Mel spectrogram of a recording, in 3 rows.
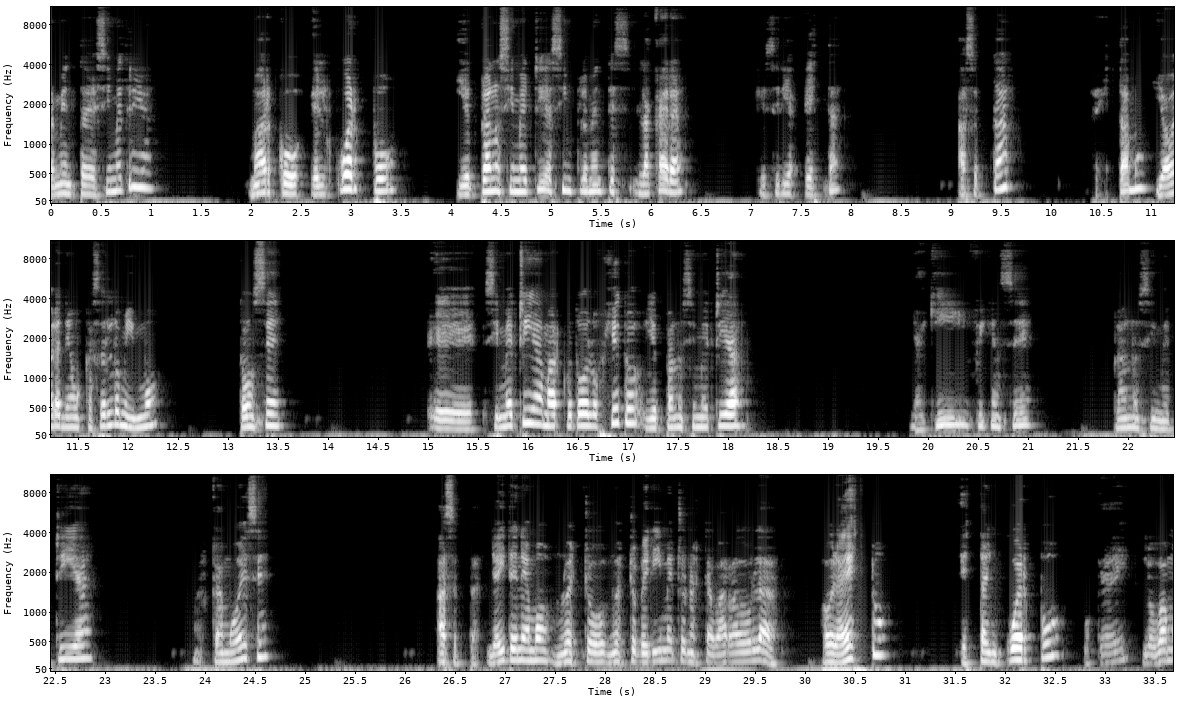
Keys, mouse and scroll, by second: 0.4-1.6 drag, 1.8-3.0 drag, 7.2-8.4 drag, 25.8 click, 30.9 click, 31.8 click.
